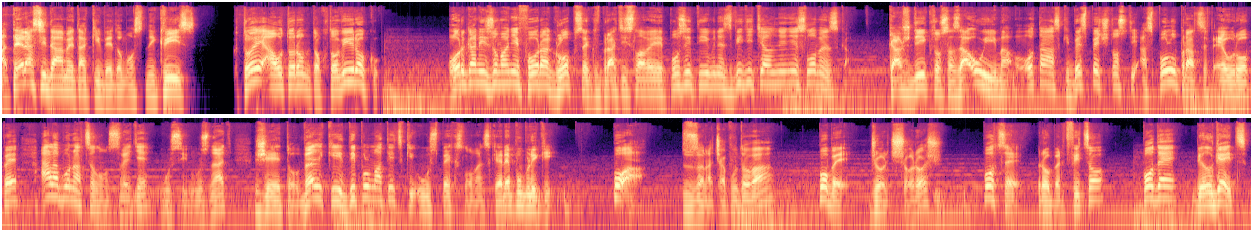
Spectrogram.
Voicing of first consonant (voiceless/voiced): voiceless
